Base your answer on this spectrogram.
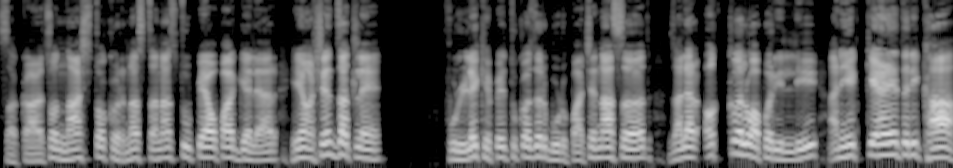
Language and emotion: Goan Konkani, angry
